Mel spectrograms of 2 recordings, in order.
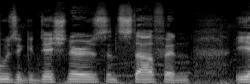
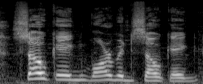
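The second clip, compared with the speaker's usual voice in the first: amused; 8 semitones higher, 3 dB louder, slower than usual. Real, not acted. Laughing at own innuendo.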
